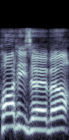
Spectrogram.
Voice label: first blood, Stiff Upper Lip

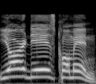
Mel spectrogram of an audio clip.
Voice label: "just you wait", Rasta

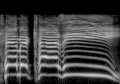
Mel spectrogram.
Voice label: KAMIKAZE, Australian; Worms Armageddon

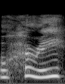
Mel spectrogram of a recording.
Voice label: "hurry", Speech; Worms Armageddon

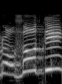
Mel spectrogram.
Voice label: traitor, Speech, Greek; Worms Armageddon

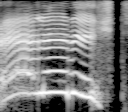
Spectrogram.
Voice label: FATALITY, Speech, German; Worms Armageddon

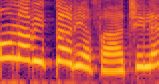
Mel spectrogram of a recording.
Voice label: FLAWLESS, Speech Italian; Worms Armageddon

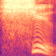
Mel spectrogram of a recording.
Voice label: oh dear, Redneck

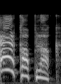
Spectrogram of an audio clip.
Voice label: "I'll get you", Hungarian; Worms Armageddon

